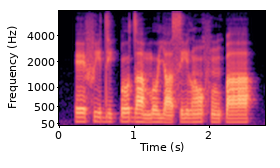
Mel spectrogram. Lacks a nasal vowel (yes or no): no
